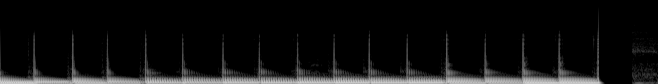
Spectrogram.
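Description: Electric bass guitar part of steady plucked eighth notes, a little under three a second, with a few pitch changes, playing back through the Abbey Road EMI RS124 compressor plugin. It is heavily compressed, about 10 to 15 dB. The hold keeps the gain reduction at its peak from the previous pass, so the first note has no loud spike. The playback stops abruptly at the end.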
